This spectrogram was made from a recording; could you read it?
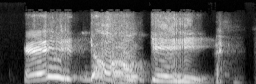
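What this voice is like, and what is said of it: Chris Farley voice as Shrek. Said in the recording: “do you do an amazing Farley voice? Do you know any lines from Shrek that you can try out?”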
